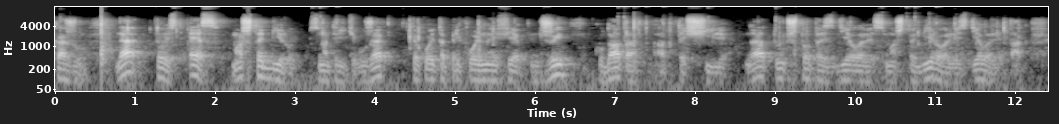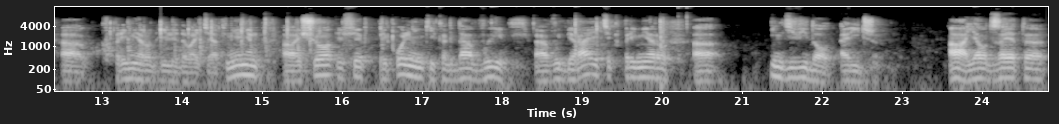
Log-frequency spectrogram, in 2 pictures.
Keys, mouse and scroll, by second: 0.0 right click, 1.6 s, 3.5 middle click, 4.5 KP_1, 5.4 g, 7.5 shift+middle click, 8.2 right click, 9.4 s, 11.1 shift+middle click, 11.9 KP_Divide, 13.8 ctrl+z, 14.2 ctrl+z, 14.5 ctrl+z, 14.8 ctrl+z, 15.1 ctrl+z, 15.4 ctrl+z, 15.7 ctrl+z, 16.5 KP_1, 17.9 middle click, 19.3 KP_Divide, 20.3 click.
